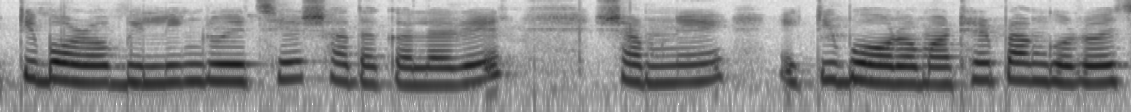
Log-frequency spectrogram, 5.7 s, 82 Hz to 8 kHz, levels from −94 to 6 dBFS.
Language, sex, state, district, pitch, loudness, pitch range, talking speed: Bengali, female, Tripura, West Tripura, 290 Hz, -15 LUFS, 275-310 Hz, 125 wpm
